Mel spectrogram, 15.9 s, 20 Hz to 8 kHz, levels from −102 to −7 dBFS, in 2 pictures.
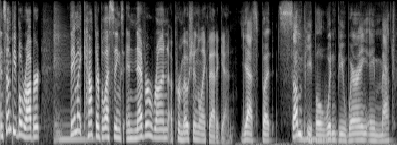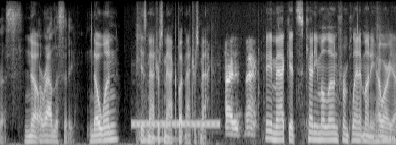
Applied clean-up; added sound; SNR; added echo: none; Guitar; 20 dB; none.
